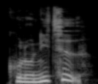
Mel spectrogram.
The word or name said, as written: kolonitid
